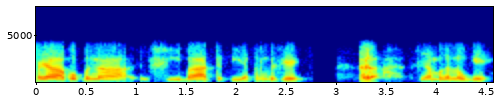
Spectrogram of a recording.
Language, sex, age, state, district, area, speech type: Manipuri, male, 60+, Manipur, Kangpokpi, urban, conversation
